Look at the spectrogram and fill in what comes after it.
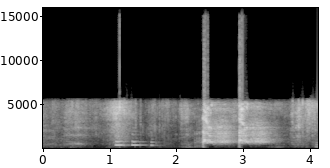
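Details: Pekingese and Bulldog, Rocky and Bully, playing chase indoors; a few short, tonal yips and barks stand out in the middle, followed by sharp thumps and scuffling.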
